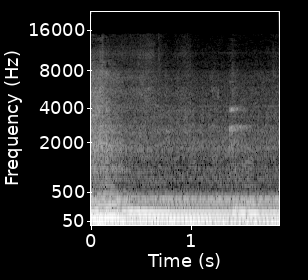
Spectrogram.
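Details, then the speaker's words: Japanese RWD six-cylinder coupe project car, just after start-up: deep, loud booming rumble settling to a throaty idle. Owner thinks the resonators were removed. A bit loud but acceptable, louder than his sedan. "it's a little bit loud but it's not too bad i i like the loudness of it it's a lot louder than my other car that's for sure"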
